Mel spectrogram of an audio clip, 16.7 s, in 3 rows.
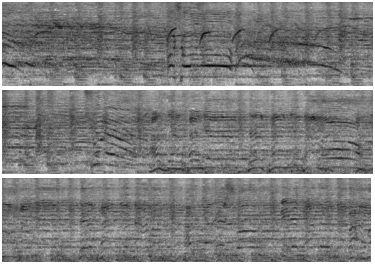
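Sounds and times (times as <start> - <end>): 
concert crowd in Faruj cheering: 0.0 - 16.6
concert crowd screaming and shouting: 0.0 - 16.6
shrill whistles from a concert crowd: 0.3 - 6.0.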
